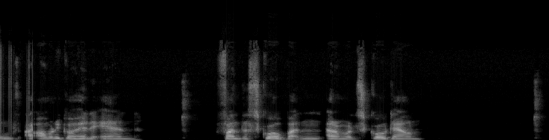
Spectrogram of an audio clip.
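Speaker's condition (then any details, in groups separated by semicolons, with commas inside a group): Bulbar onset ALS, speech-generating device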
